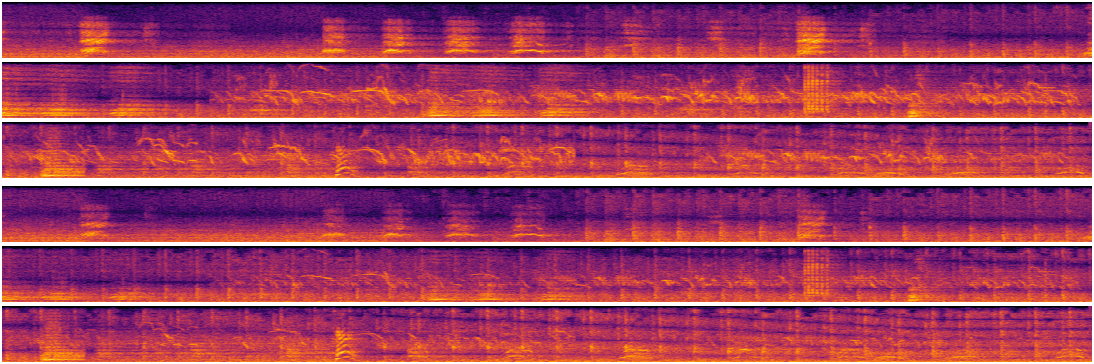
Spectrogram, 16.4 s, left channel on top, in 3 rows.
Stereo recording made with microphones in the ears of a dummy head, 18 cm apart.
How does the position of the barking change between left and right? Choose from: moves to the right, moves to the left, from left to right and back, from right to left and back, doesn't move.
moves to the right.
